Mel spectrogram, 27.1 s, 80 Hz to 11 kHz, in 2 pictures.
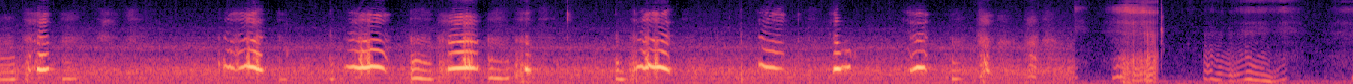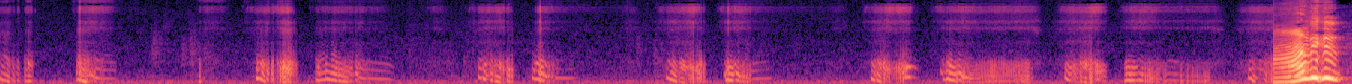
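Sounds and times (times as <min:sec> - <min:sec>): baby wheezy breathing: 0:09.5 - 0:11.6.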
